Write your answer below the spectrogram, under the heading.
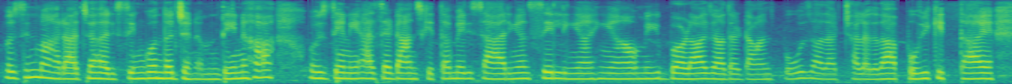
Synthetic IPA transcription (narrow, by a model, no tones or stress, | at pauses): ʊsd̪ɪnmɐɦaːɾaːd͡ʒaɦɐɾisɪ̃ŋɡõnd̪ad͡ʒənəmd̪ɪnɦaː | ʊs̬d̪ɪnɛːsaɖãːnskiːt̪ameːɾisaːɾijãːseːlijãːɦijãːʊmẽɡibəɽazjaːd̪aɖãːnsbɔːt̪zjaːd̪aətːʃʰaləɡd̪aːp̚kobikiːt̪aɦɛː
